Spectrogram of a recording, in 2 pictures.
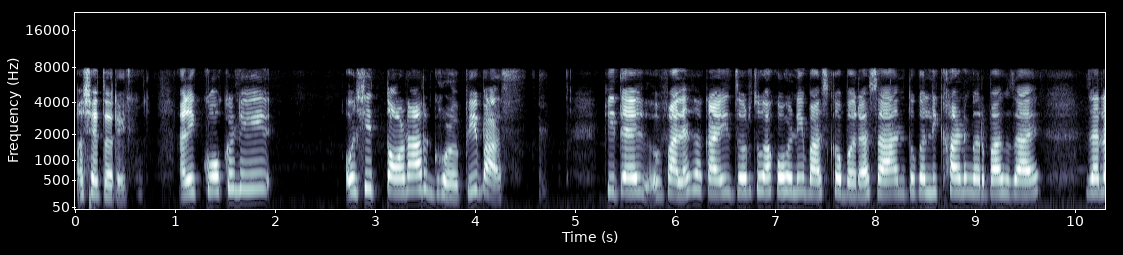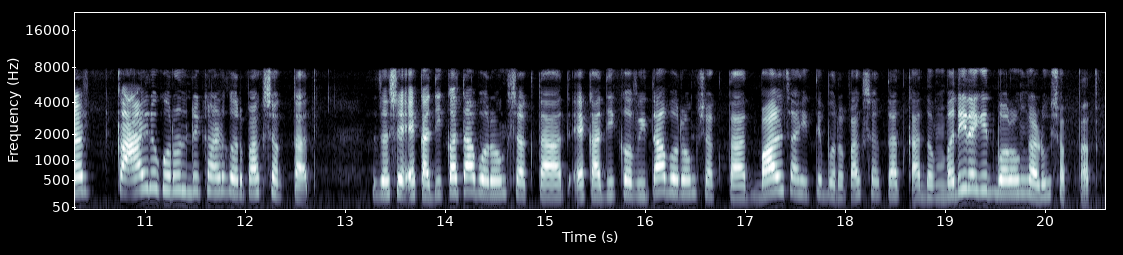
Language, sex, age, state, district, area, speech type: Goan Konkani, female, 18-30, Goa, Murmgao, rural, spontaneous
